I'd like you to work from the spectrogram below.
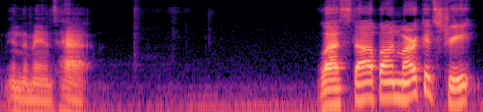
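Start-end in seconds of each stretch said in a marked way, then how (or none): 3.2-4.8 higher, louder driver's announcement; called out. A narrator's reading. Bus driver calls the last stop to passengers, loud. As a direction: call the stop to the whole bus. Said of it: "Mister Dennis called".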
